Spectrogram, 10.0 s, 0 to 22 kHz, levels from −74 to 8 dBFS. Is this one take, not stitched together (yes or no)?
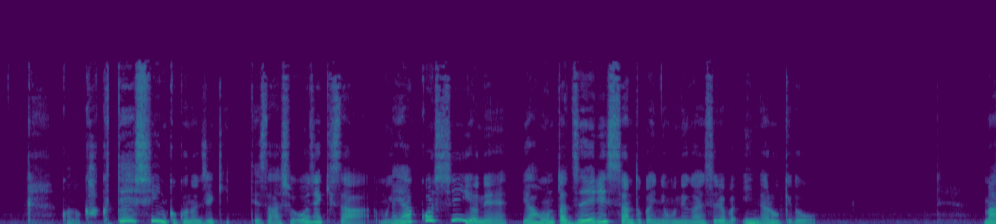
no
